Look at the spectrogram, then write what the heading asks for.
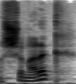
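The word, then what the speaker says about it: Şımarık: Ja, genau, das S spricht man nicht S aus, sondern mit dem Sch. – Habe ich okay, dann habe ich das habe ich richtig, richtig ausgesprochen, genau, Schimmerig.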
